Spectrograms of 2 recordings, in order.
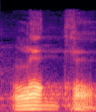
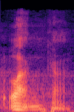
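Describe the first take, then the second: First: "Longko" said with rounded o vowels in place of a; the preacher slips into "Longko" with o sounds before correcting himself; mispronounced. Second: Said in the usual way. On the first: Shown as a demonstration. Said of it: "Ya lang-, langka". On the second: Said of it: "Ya lang".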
